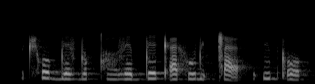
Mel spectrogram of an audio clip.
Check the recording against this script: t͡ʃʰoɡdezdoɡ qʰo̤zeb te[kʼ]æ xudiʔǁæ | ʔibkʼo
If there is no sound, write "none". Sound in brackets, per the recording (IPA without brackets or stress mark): kʼ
